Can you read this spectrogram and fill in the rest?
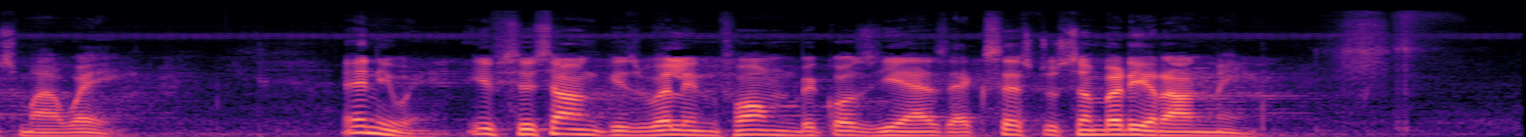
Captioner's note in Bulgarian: Смее се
